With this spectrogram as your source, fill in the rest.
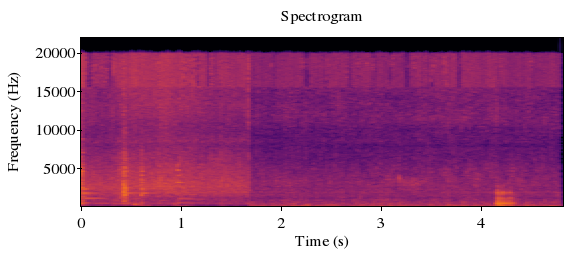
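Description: Soft, steady sizzling of onions frying in a pan until lightly golden, with a few brief clinks and scrapes of utensils, no talking.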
